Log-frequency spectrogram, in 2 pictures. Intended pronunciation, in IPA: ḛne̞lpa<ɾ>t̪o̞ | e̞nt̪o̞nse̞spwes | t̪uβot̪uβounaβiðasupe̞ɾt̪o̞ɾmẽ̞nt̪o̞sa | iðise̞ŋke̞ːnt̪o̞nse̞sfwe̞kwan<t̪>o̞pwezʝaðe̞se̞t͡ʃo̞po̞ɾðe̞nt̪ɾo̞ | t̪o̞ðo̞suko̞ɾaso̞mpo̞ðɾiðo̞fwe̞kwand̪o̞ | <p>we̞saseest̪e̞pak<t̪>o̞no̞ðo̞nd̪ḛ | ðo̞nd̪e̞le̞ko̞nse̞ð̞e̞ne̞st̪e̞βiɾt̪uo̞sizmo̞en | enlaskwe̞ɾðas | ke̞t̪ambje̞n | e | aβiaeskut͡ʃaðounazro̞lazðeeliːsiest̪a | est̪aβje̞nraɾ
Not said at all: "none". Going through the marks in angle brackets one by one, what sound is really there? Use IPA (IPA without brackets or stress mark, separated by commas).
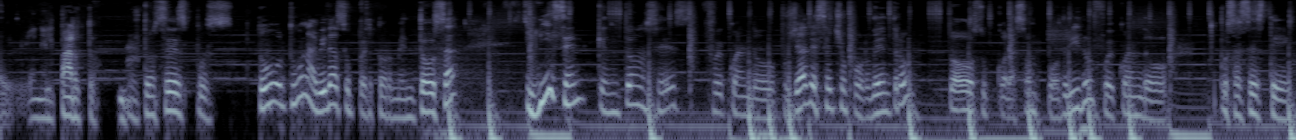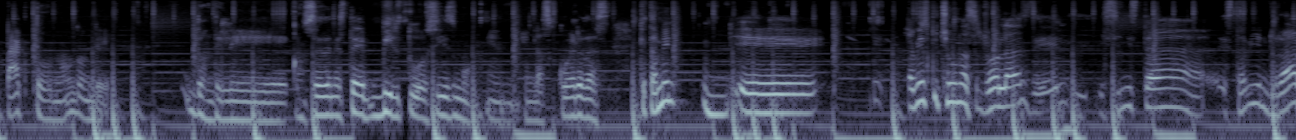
ɾ, d̪, p, t̪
